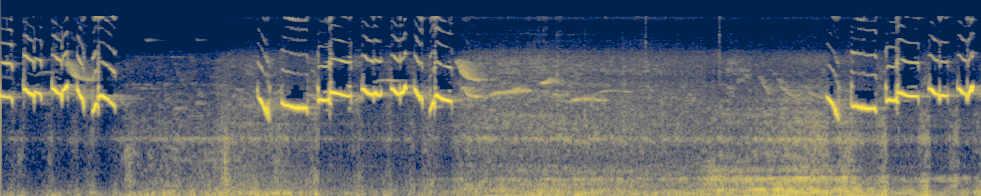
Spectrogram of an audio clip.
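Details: Oriental magpie-robin in full fighting song, a lure to provoke rival birds. Bursts of loud, sharp whistled notes with downward slurs, each burst several quick repeated phrases, separated by a few seconds of quiet with faint low background hum.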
